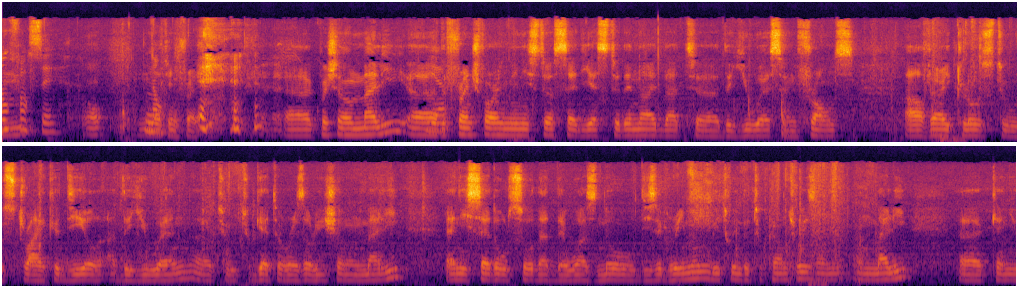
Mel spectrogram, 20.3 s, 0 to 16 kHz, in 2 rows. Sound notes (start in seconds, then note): 2.0 laughter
